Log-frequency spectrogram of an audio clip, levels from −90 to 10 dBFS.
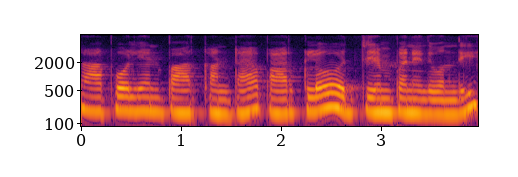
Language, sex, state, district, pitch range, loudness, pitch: Telugu, female, Andhra Pradesh, Manyam, 170-190 Hz, -16 LUFS, 175 Hz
